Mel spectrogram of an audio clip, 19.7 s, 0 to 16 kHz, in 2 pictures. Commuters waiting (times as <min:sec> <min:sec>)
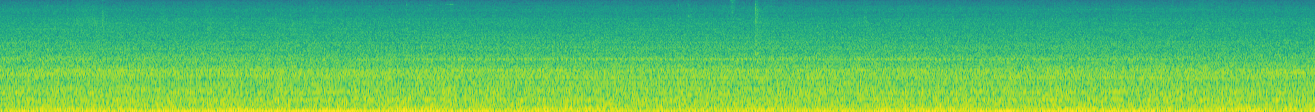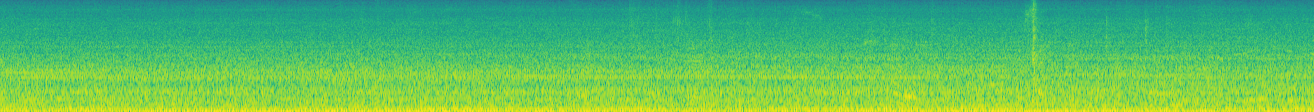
0:13.7 0:19.7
